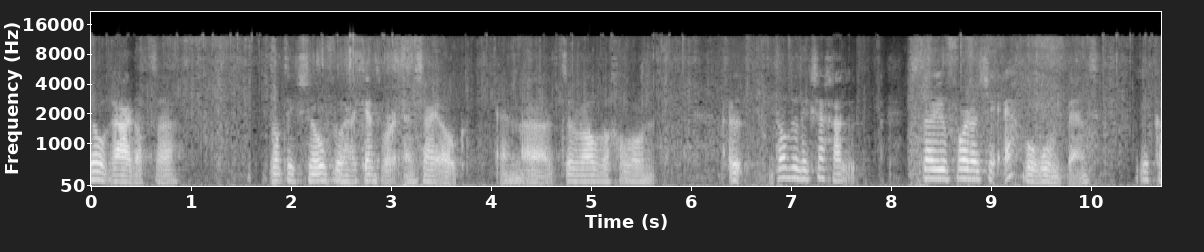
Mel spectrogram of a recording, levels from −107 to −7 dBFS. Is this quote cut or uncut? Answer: uncut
